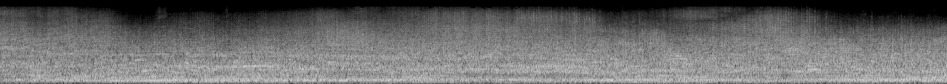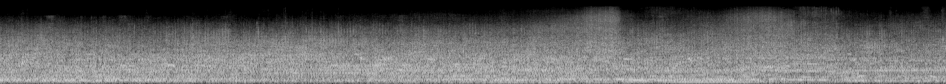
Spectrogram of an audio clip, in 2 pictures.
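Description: A pack of Pure Stock race cars' engines running hard as the field laps the oval, a loud, steady mix of several engines at once.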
